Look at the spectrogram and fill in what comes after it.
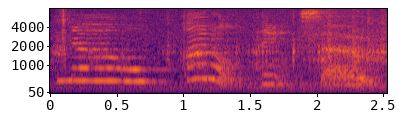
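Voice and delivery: high, soft, weak, half-hearted, unconvincing delivery.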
